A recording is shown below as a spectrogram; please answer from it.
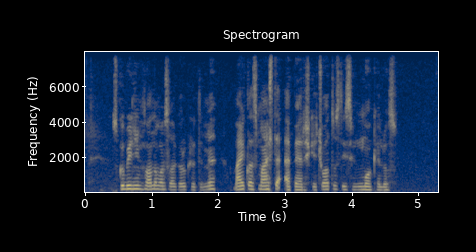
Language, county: Lithuanian, Vilnius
